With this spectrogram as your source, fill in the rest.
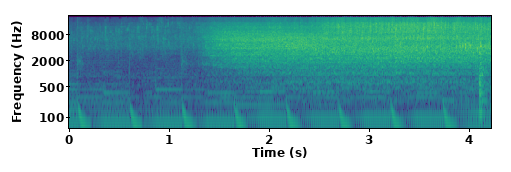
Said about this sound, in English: you add in even more butter. Now we're putting in the cherry liquor.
